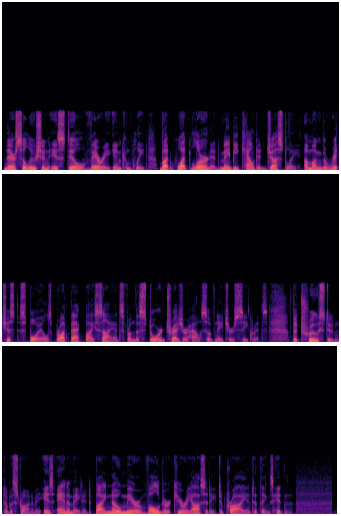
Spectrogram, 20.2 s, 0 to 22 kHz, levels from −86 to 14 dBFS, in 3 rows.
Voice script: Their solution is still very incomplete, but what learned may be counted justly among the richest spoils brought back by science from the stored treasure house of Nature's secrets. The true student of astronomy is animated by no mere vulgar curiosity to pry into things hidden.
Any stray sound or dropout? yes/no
no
